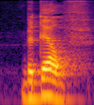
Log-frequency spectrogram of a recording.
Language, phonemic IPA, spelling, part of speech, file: Dutch, /bəˈdɛlᵊf/, bedelf, verb, Nl-bedelf.ogg
- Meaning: inflection of bedelven: 1. first-person singular present indicative 2. second-person singular present indicative 3. imperative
